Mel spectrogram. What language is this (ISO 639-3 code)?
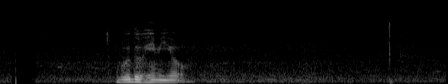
sin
